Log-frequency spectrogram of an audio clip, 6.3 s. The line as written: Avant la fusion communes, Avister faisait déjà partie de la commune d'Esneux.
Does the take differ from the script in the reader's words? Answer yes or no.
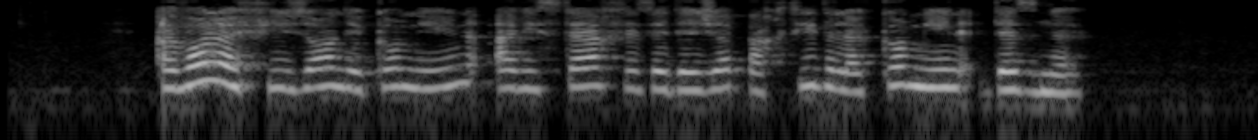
yes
